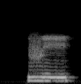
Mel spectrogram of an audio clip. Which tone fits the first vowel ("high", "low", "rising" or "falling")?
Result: low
